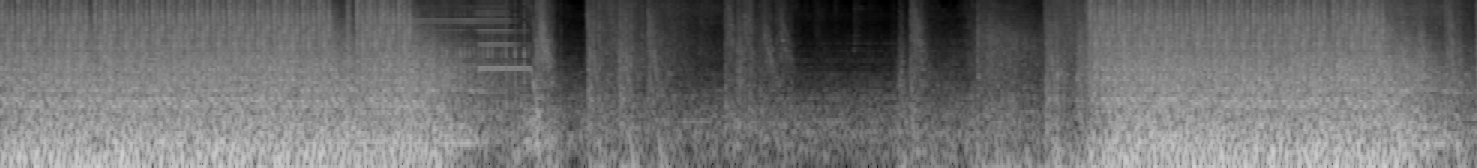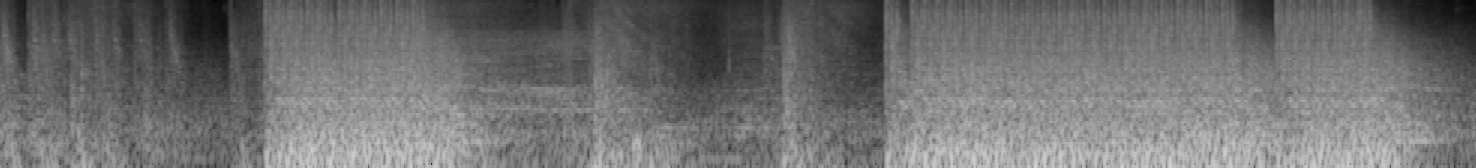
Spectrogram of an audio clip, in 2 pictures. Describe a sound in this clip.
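An energy blast crackles and bursts.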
